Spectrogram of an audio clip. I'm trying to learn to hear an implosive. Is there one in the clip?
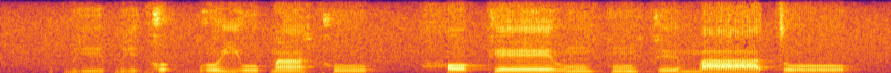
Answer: yes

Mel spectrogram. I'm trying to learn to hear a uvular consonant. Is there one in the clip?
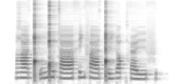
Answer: yes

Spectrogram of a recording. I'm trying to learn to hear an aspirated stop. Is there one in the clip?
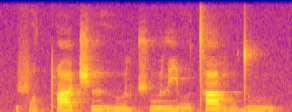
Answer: yes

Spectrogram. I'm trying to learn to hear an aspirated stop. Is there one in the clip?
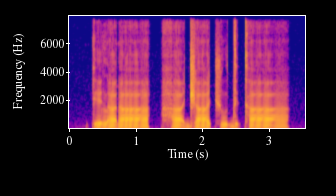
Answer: yes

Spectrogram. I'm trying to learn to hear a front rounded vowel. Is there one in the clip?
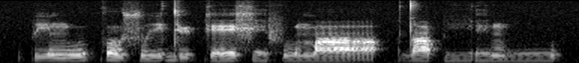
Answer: yes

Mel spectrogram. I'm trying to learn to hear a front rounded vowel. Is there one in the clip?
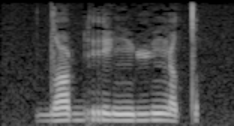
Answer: yes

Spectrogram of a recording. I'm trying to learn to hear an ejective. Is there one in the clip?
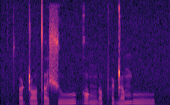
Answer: yes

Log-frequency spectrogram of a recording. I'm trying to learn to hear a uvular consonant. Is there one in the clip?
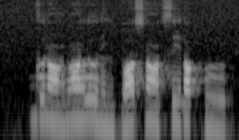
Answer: no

